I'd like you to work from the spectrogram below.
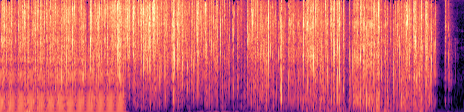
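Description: A snack bag crinkles and crackles in a dense, continuous rustle after a short steady tone, then the sound stops abruptly.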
